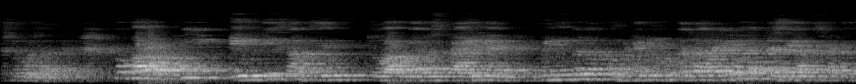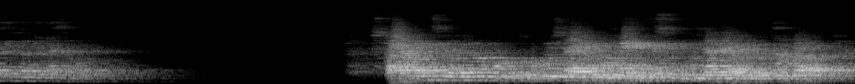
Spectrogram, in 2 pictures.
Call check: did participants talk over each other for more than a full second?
No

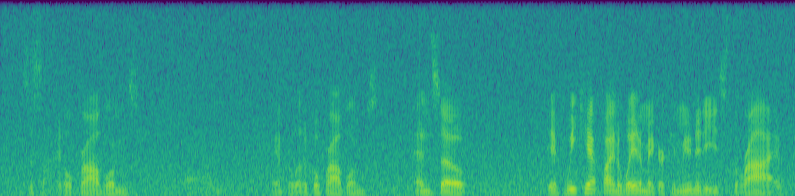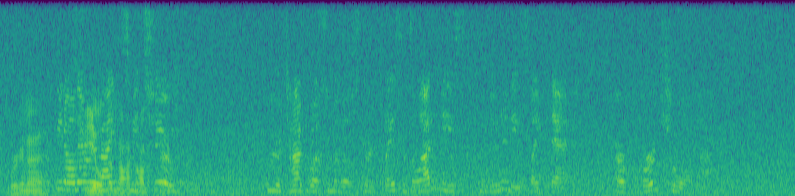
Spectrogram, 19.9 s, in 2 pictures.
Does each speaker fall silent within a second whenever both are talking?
No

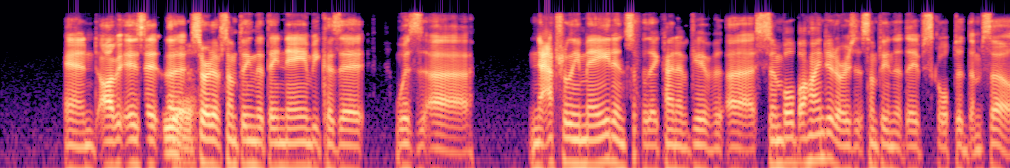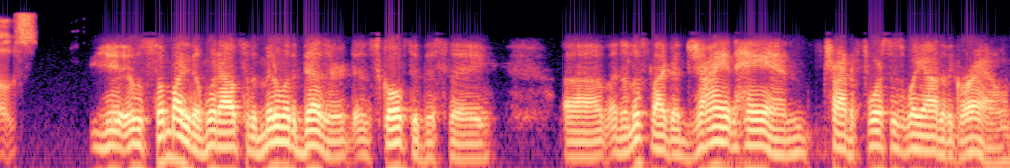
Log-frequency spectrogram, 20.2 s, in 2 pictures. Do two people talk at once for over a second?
No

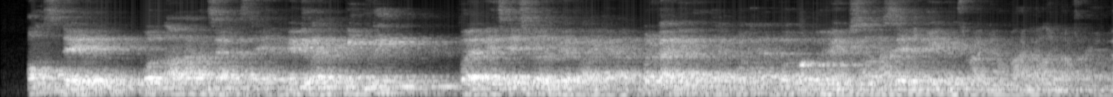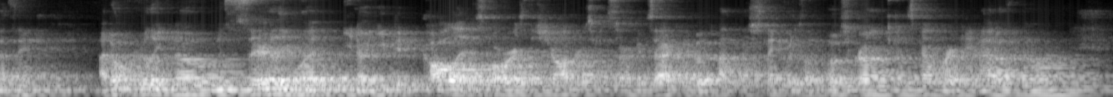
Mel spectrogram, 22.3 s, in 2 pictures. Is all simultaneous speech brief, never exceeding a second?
No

